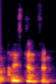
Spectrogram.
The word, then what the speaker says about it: Christensen: I you know I introduced myself as Christensen but that's a very American pronunciation of the name and if you were to if if if someone in Denmark words introduce themselves with that name it would be Kristensen could you do if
